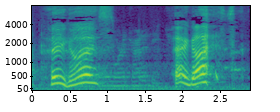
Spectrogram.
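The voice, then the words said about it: Bad drunk slurring impersonation. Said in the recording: “Nobody wants the drunk elder to show up. ... That's a really bad impersonation.”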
